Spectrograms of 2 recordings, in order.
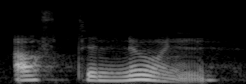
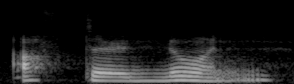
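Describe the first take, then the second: The two takes are said the same way.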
